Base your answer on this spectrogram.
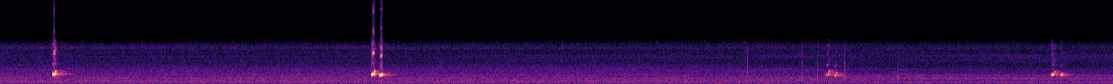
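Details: Calling ahead of bad weather, a chipmunk gives sharp clicky chirps, some doubled, at uneven gaps of two to four seconds in a quiet setting.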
